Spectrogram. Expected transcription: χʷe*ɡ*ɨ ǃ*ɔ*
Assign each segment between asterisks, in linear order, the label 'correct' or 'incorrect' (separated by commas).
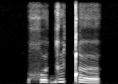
correct, incorrect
